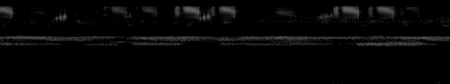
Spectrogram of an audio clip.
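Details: Crickets chirping on a spring night around a cottage: a steady high trilling drone, with brighter, sharper chirp bursts flickering above it every second or so. No other sounds.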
